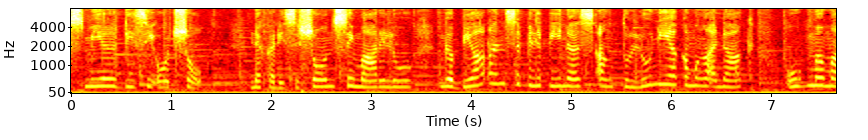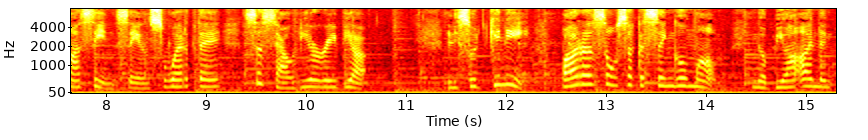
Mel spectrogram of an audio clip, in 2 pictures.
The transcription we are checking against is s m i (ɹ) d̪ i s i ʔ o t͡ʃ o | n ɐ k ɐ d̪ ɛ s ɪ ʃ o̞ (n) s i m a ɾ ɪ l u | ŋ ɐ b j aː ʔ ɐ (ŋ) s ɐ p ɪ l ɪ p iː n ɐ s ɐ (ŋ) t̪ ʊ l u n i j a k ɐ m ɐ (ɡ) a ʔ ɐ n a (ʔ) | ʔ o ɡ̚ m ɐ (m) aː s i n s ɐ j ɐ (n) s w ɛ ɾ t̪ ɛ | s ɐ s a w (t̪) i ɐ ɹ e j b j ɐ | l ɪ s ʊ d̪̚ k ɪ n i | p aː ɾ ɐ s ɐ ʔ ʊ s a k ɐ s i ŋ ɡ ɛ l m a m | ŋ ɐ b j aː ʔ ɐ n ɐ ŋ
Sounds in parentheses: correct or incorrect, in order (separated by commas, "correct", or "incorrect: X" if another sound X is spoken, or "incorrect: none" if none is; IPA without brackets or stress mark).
incorrect: l, correct, incorrect: n, correct, incorrect: ŋ, incorrect: k, correct, incorrect: ŋ, incorrect: d̪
